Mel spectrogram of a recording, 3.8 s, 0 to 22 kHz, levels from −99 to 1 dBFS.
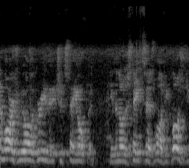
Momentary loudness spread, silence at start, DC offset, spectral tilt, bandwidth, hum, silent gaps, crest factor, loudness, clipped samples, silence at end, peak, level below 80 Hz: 12 LU; 0 s; under 0.1%; -3.5 dB/octave; 19 kHz; none; none; 16 dB; -41 LUFS; under 0.1%; 0 s; -24 dBFS; -90 dBFS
